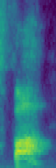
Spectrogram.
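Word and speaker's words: Fage: that yogurt called fa that's how I'm pronouncing it the Greek way it's F spelled f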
